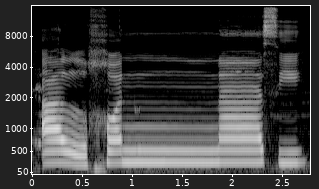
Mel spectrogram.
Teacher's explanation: Huruf nun bertasydid maka wajib gunnah ya.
